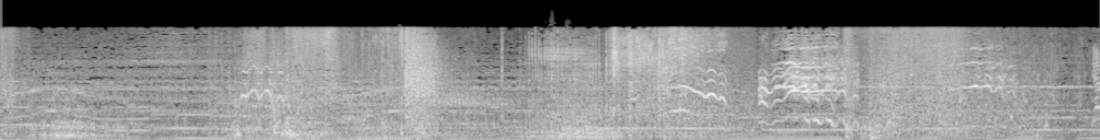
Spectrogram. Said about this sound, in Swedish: Precis vad vi behövde. En häst!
